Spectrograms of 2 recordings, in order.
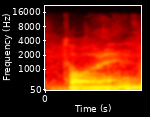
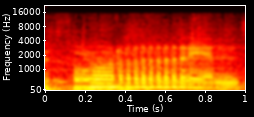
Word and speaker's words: Thorin: If you're if you're Norwegian, I think it's Thorin. Okay. But as it rolls, you can say Thorin.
